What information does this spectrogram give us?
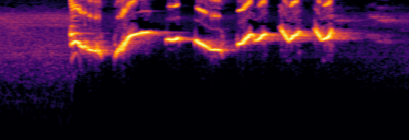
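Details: Morning song of an orange-headed thrush, used to stir the bird into singing: after a half-second of faint hiss, eight rapid, warbling whistled notes swoop up and down in a continuous bright phrase lasting about two seconds.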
